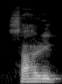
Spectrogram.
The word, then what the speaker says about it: সাহরি: কি মত পার্থক্য আছে অনেকে বলবেন দেখবেন বলবেন সেহেরি খাইছি সেহারি মানে বলতে বলতে এরকম করে কিন্তু উচ্চারণটা হবে হচ্ছে গিয়ে সাহারি শেষ সময় সাহারি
